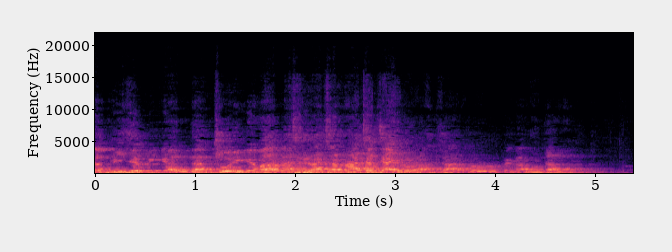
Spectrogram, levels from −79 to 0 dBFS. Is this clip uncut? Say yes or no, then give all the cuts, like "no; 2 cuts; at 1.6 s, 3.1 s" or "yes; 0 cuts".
no; 1 cut; at 3.4 s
